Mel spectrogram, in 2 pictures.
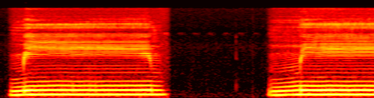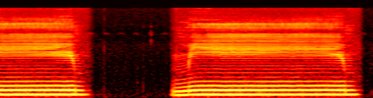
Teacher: میم کے لیے آپ اپنے دونوں ہونٹوں کو آپس میں ملائیں گے۔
